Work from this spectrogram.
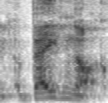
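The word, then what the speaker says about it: Badenoch: with wolf of B bade knock we we're told it's pronounced now aren't we hasn't kmy bade knock told us there's no bad in in bade knock anyway whatever it is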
